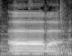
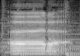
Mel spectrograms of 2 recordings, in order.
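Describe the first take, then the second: Both takes have the same delivery.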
